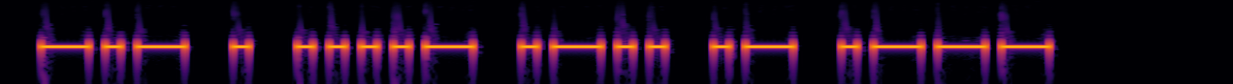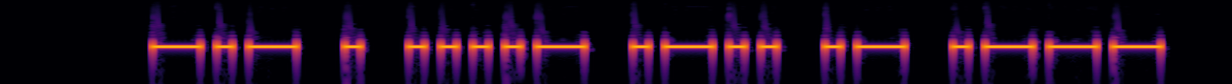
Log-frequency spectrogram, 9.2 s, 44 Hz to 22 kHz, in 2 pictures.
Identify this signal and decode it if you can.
Morse code, heard as a keyed tone, about 21 wpm, 700 Hz. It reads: KE4LAJ KE4LAJ
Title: USA Call Signs - 6 Characters - Repeated 3x - 20wpm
